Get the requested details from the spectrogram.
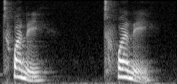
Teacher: sometimes you'll hear native speakers drop the second T in 20. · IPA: /ˈtweni/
